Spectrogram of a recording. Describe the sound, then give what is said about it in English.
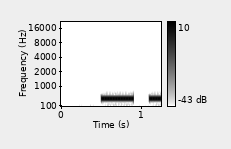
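A telephone dialing tone sounds as a steady, clean mid-pitched beep in two bursts separated by a brief silence, the second burst cut off at the end, with no voices. “Nice quick dial. Normally it takes a few seconds.”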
